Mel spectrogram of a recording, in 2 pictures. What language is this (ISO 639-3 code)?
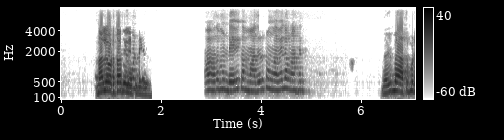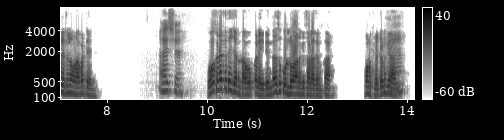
pan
